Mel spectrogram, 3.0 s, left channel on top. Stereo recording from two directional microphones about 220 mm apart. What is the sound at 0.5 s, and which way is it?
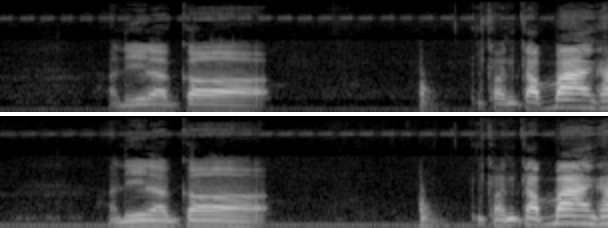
Speech, centre (ahead or behind).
